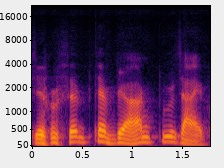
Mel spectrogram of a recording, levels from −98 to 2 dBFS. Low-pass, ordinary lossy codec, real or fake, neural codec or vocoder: 19.8 kHz; none; fake; autoencoder, 48 kHz, 32 numbers a frame, DAC-VAE, trained on Japanese speech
